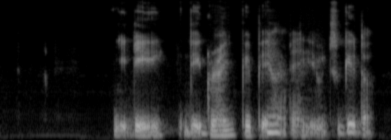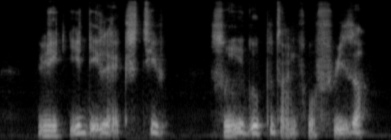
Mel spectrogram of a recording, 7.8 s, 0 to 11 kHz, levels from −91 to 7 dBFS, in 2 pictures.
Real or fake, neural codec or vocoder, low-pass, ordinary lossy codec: fake; autoencoder, 22.05 kHz, a latent of 192 numbers a frame, VITS, trained on one speaker; none; none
